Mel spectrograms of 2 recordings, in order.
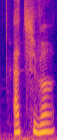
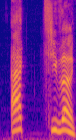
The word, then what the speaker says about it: Ativan: Ativant les copains, il y a 10 ans, il y a une décennie et plus, Activant, comme prononcent beaucoup de personnes. Ils mettent un C. J'ai jamais compris le activant. C'est activant. Il n'y a pas de C après l'A.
